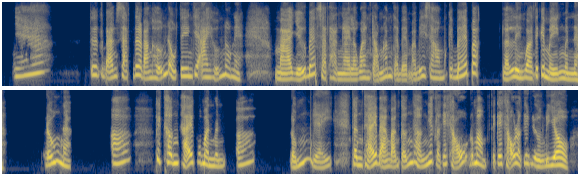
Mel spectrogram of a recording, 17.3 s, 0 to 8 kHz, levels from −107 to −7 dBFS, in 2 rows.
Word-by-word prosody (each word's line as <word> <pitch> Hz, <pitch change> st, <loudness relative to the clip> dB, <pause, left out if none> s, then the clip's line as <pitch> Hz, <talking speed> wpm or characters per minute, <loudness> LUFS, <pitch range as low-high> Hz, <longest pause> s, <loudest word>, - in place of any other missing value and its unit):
Yeah! 285 Hz, +9 st, -3 dB, 0.7 s
Tức 285 Hz, -1 st, -2 dB
bạn 200 Hz, +4 st, -1 dB
sạch 200 Hz, -, -4 dB
tức -, -, +4 dB
là 280 Hz, -, +4 dB
bạn 185 Hz, -3 st, -1 dB
hưởng 205 Hz, -, -1 dB
đầu 310 Hz, -11 st, -1 dB
tiên 245 Hz, +2 st, -1 dB
chứ 290 Hz, -, -2 dB
ai 220 Hz, -4 st, -2 dB
hưởng 240 Hz, -, -6 dB
đâu 280 Hz, -3 st, -3 dB
nè. 210 Hz, -5 st, -5 dB, 0.5 s
Mà 165 Hz, -2 st, +1 dB
giữ 165 Hz, +1 st, +1 dB
bếp 290 Hz, +5 st, 0 dB
sạch -, -, -6 dB
hàng 175 Hz, -5 st, -4 dB
ngày 160 Hz, -1 st, -1 dB
là 160 Hz, -, -3 dB
quan 195 Hz, +3 st, -4 dB
trọng 170 Hz, -2 st, -5 dB
lắm, 240 Hz, +5 st, -4 dB
tại 160 Hz, -, -8 dB
bạn 150 Hz, +1 st, -6 dB
bạn 160 Hz, -, -7 dB
biết 225 Hz, +5 st, -2 dB
sao 210 Hz, -, -6 dB
hông? 195 Hz, 0 st, -6 dB
Cái 235 Hz, +2 st, -9 dB
bếp 255 Hz, +9 st, 0 dB
á 345 Hz, -1 st, +2 dB, 0.4 s
là 165 Hz, -, -1 dB
nó -, -, +1 dB
liên 215 Hz, -2 st, +4 dB
quan 200 Hz, -2 st, +3 dB
tới 245 Hz, -, -2 dB
cái 275 Hz, -, +1 dB
miệng 175 Hz, -2 st, +1 dB
mình 170 Hz, -3 st, 0 dB
nè, 160 Hz, -1 st, 0 dB, 0.7 s
đúng 240 Hz, +5 st, +6 dB
hông 315 Hz, -2 st, +4 dB
nè? 205 Hz, -8 st, +1 dB, 0.6 s
Á, 270 Hz, +6 st, +1 dB, 0.4 s
cái 380 Hz, -, +1 dB
thân 280 Hz, -2 st, +5 dB
thể -, -, +6 dB
của 300 Hz, 0 st, -8 dB
mình, 225 Hz, -6 st, +4 dB
mình 190 Hz, 0 st, -3 dB
ờ, 220 Hz, +2 st, -3 dB, 0.7 s
đúng 310 Hz, +10 st, +1 dB
vậy. 165 Hz, +6 st, -3 dB, 0.3 s
Thân 235 Hz, -4 st, +3 dB
thể 245 Hz, +4 st, +5 dB
bạn 175 Hz, -8 st, +3 dB
bạn -, -, 0 dB
cẩn 285 Hz, -, +1 dB
thận 240 Hz, -8 st, 0 dB
nhất 305 Hz, +2 st, +2 dB
là -, -, -3 dB
cái 245 Hz, -, -2 dB
khẩu, -, -, +1 dB
đúng 275 Hz, -, +3 dB
hông? 255 Hz, -7 st, +4 dB
Tại -, -, -8 dB
cái 255 Hz, 0 st, +4 dB
khẩu -, -, +3 dB
là 275 Hz, -, +4 dB
cái 270 Hz, -1 st, -3 dB
đường 185 Hz, -7 st, +2 dB
đi 200 Hz, +4 st, +1 dB
vô, 220 Hz, -5 st, +8 dB
225 Hz, 265 wpm, -23 LUFS, 185-270 Hz, 0.7 s, vô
